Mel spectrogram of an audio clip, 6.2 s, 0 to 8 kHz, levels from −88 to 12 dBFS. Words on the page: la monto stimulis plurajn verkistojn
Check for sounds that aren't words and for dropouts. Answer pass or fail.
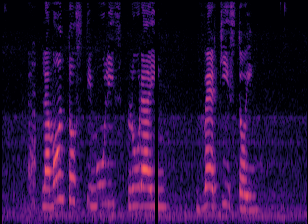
fail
